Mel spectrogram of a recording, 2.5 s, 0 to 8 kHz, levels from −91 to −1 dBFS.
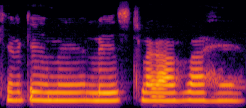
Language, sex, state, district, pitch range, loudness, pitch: Hindi, female, Bihar, Kishanganj, 215-225 Hz, -21 LUFS, 220 Hz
